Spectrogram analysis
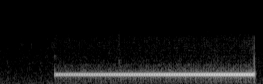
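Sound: telephone call ringing tone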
